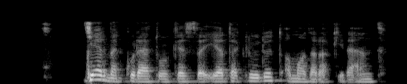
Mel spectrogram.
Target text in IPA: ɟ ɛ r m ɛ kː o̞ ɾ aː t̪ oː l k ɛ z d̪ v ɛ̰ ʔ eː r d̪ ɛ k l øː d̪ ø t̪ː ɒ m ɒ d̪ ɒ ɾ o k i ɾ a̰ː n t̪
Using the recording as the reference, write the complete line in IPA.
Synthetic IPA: ɟ ɛ r m ɛ kː o̞ ɾ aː t̪ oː l k ɛ z d̪ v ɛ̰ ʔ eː r d̪ ɛ k l øː d̪ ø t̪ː ɒ m ɒ d̪ ɒ ɾ ɒ k i ɾ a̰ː n t̪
